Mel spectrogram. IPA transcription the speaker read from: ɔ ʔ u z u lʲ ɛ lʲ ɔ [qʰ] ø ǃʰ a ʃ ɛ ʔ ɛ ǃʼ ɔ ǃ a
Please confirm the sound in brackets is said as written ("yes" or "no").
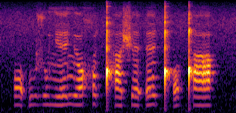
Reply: no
